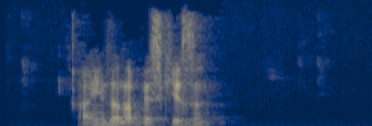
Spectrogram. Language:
Portuguese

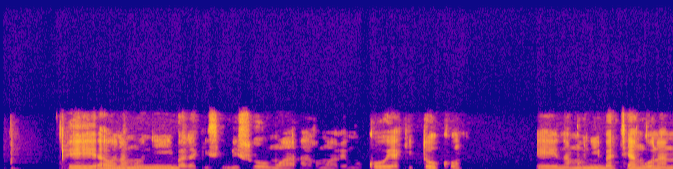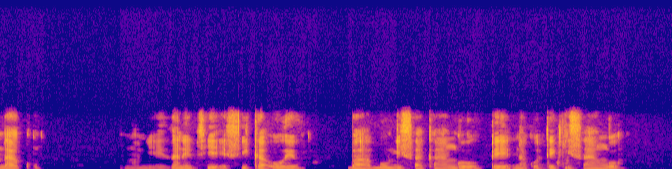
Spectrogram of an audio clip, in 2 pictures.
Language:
Lingala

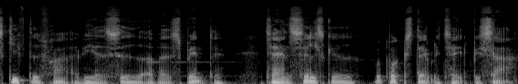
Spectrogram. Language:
Danish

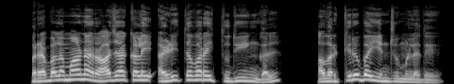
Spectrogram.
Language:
Tamil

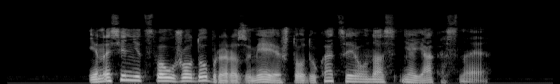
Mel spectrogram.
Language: Belarusian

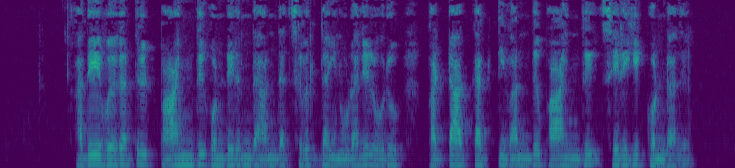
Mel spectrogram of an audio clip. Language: Tamil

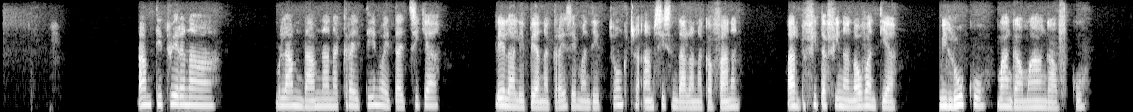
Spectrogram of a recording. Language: Malagasy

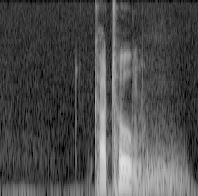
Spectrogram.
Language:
Swedish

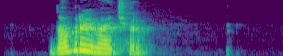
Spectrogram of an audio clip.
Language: Ukrainian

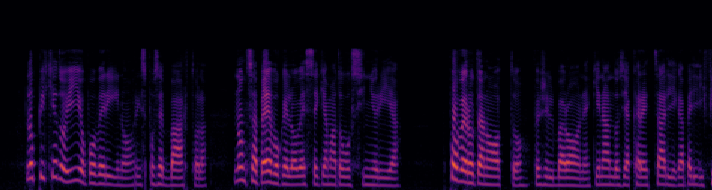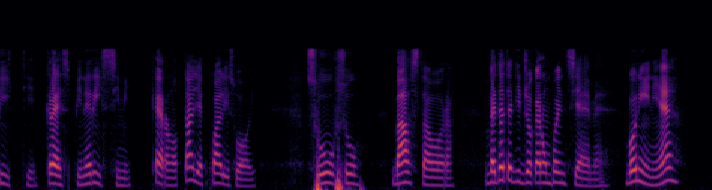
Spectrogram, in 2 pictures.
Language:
Italian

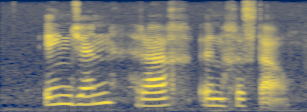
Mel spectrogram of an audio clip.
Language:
Afrikaans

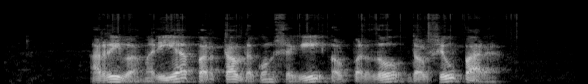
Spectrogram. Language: Catalan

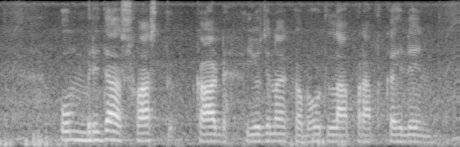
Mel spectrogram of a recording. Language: Maithili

